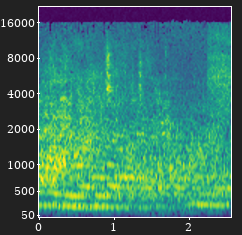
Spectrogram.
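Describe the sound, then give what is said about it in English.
Race car engines at speed during green-flag racing at the 2023 Petit Le Mans, WeatherTech SportsCar Championship, form a steady, fairly faint droning whine whose pitch drifts slowly downward. “So back to green flag racing.”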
